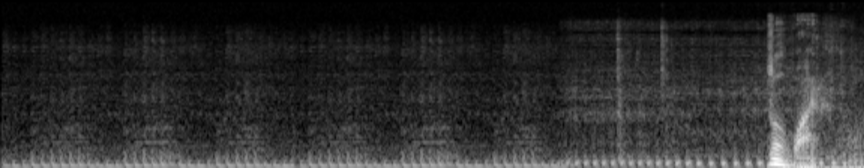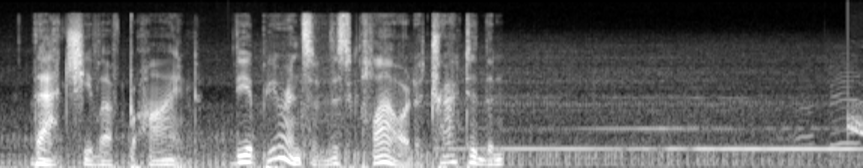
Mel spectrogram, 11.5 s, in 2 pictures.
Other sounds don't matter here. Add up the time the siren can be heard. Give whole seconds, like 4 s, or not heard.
3 s.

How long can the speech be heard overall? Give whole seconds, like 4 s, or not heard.
4 s.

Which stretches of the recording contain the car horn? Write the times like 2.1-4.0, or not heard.
not heard.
